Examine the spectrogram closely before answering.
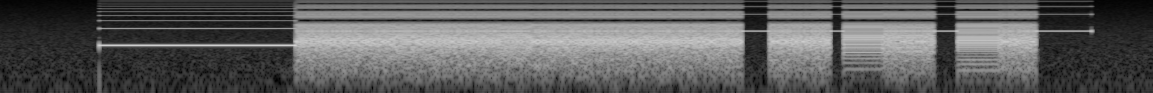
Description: ZX Spectrum tape loading, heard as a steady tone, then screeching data.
